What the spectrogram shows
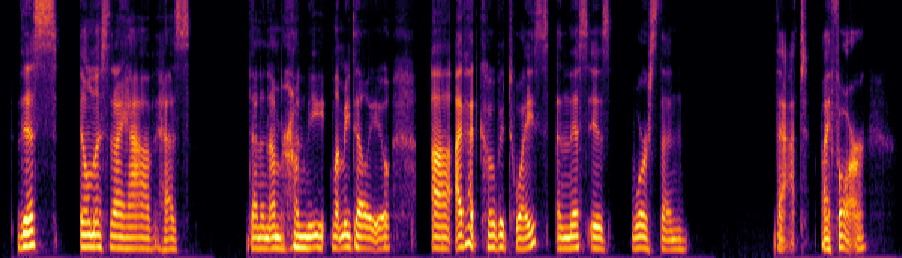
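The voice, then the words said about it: Sick, unwell-sounding voice. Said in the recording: “if you can't tell from my voice, ... I've been sick”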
